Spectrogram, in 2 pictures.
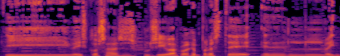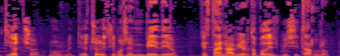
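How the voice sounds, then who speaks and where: A man co-hosting a podcast in casual banter, jokey and quick at reading out lists. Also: medium pitch, darkish tone, faint music behind. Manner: jokey, rapid list-reading, bursts of laughter. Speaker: podcast co-host.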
